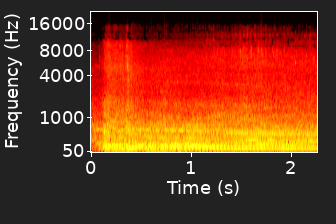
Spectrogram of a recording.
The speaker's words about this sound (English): Wait for the engine to kick in, and there it goes.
